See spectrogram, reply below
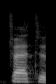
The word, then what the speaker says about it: fete: Fete is like a party you throw. Yeah, fete is the pronunciation, I believe. They said feet in the film for sure.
